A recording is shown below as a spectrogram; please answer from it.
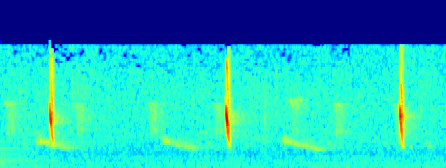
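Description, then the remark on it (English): A male Blackpoll warbler in a city park in Omaha, Nebraska, gives three very high, thin, sharp notes, evenly spaced more than a second apart, against a quiet background with no talking. “Hopping about a city park in Omaha, Nebraska, this male Blackpoll warbler lets on little of the astonishing journeys he makes.”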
